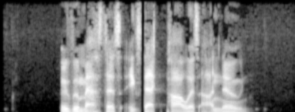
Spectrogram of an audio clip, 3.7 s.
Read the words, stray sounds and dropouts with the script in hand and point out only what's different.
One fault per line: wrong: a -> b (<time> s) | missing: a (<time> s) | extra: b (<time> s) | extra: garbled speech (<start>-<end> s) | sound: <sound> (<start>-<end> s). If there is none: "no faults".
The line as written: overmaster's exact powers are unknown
sound: dropout (1.7-1.8 s)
